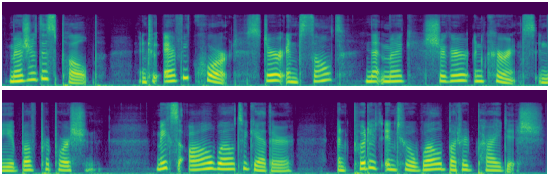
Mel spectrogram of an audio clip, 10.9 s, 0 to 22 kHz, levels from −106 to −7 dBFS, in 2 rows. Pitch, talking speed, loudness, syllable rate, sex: 225 Hz, 170 wpm, -19 LUFS, 5.2 syllables/s, female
